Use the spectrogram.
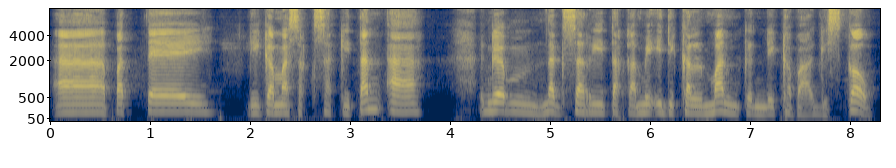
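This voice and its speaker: Slow-talking, teasing young Filipina actress in a drama. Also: female voice, lowish voice, steady tone, fairly bright tone. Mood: gossipy, discouraging. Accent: Ilocano.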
